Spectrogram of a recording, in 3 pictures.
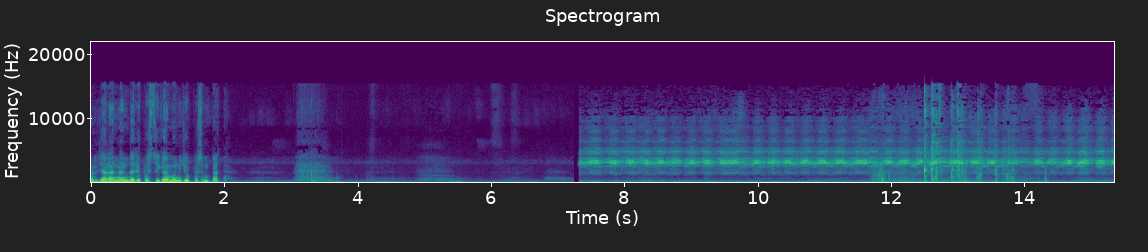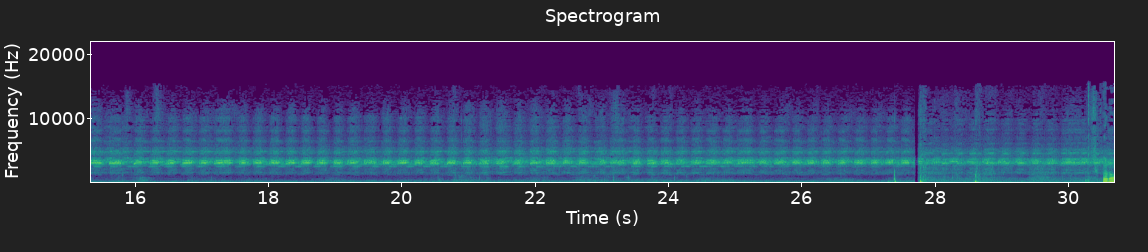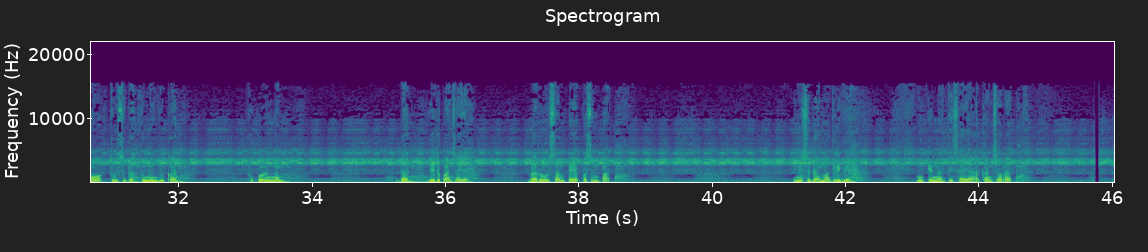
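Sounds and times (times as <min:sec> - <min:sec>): insects chorus pulsing: 0:00.0 - 0:46.0
footsteps on trail: 0:11.7 - 0:14.8, 0:20.4 - 0:24.8, 0:27.3 - 0:31.0.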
